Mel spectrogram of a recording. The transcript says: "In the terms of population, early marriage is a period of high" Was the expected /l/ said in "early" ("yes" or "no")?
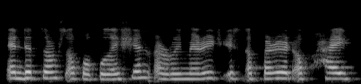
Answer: no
